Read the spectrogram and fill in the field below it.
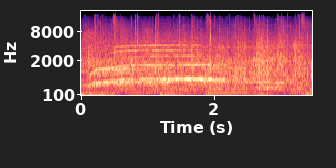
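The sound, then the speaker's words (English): An audience applauds the performers and producers at the end of a show, steadily and loudly for the whole stretch, a dense wash of clapping, while music with sustained tones and a stepping bass line plays underneath. “Ladies and gentlemen, let's give another round of applause to our performers and producers of the show.”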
